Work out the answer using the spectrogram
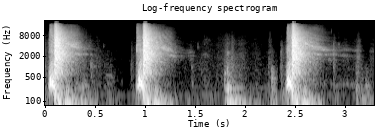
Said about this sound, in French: une bonne gifle.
